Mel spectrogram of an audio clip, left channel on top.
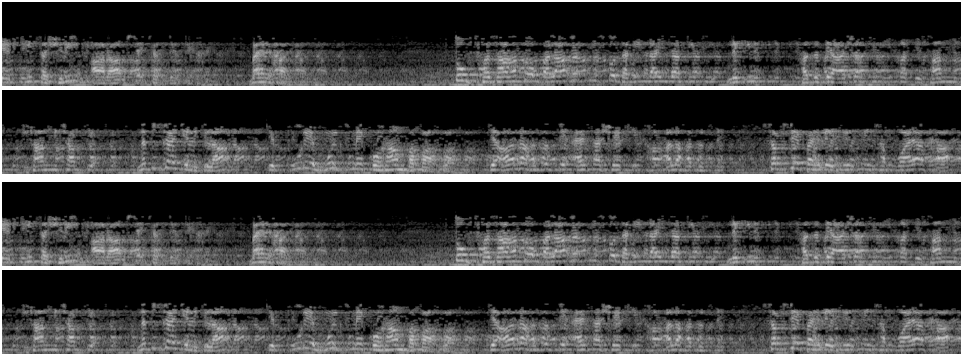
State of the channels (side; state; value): both; identical; correlation 1.00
